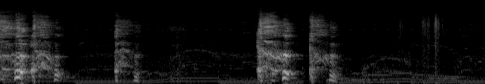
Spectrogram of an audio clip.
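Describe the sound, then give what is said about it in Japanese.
A run of harsh, explosive coughs comes in clusters, two quick bursts, a pause, then a louder pair, with a low tonal hum lingering underneath between the fits. “それは困るな咳ごとき”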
